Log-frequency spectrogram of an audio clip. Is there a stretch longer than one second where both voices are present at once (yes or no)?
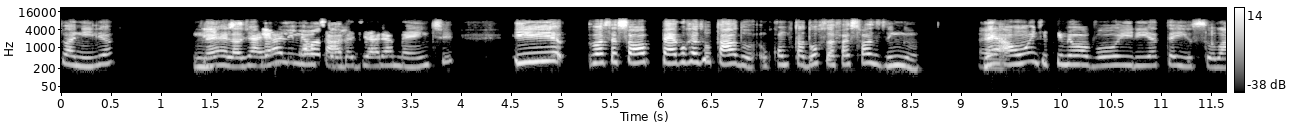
yes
